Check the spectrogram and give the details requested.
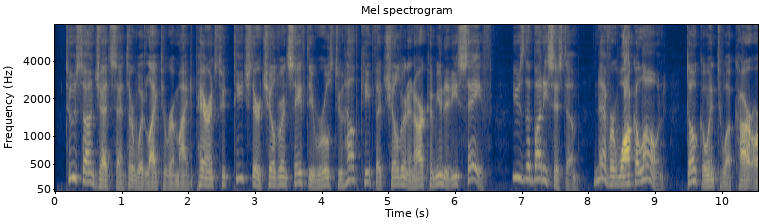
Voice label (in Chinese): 外籍英男 接机服务公司宣传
